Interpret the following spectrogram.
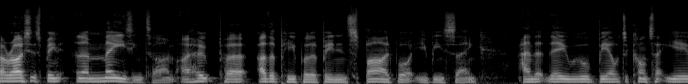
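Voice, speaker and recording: On a very clean recording with a silent background, a man with a British accent talks fairly quickly at a medium pitch with ordinary pitch variation. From England. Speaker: podcast host. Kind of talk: casual interview.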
